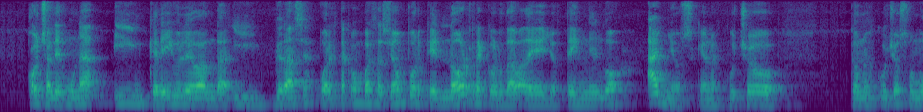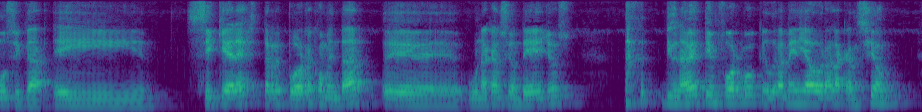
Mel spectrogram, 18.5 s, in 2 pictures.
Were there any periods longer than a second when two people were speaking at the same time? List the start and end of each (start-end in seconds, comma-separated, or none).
none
